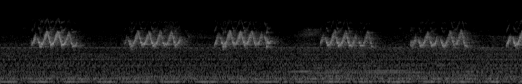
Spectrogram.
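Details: Baby budgerigar calling while getting a head scratch: short, high, wavering warbled chirps, each about half a second, repeated roughly once a second in a quiet room.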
